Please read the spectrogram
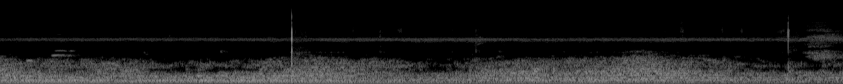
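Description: Steady low drone of a C-130's turboprop engines passing overhead, under a continuous high, even insect trill. A single sharp click about three seconds in.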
